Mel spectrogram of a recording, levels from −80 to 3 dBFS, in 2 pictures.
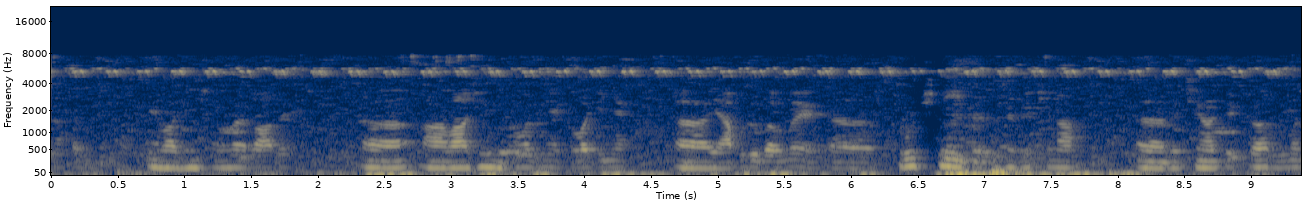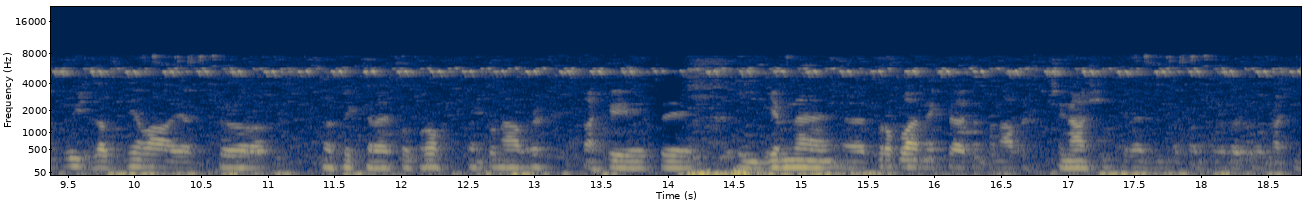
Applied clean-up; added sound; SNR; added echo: classical method log-MMSE.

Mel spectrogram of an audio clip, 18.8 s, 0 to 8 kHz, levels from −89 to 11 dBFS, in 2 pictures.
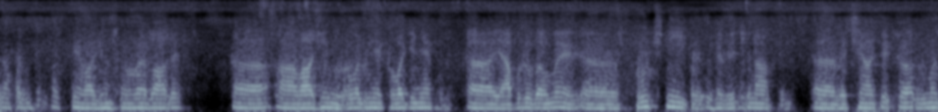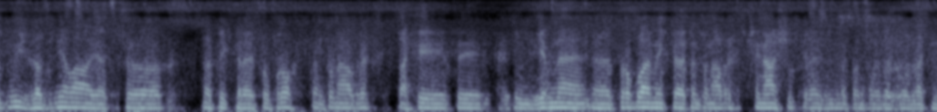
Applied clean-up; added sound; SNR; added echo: neural mask model Resemble Enhance denoiser.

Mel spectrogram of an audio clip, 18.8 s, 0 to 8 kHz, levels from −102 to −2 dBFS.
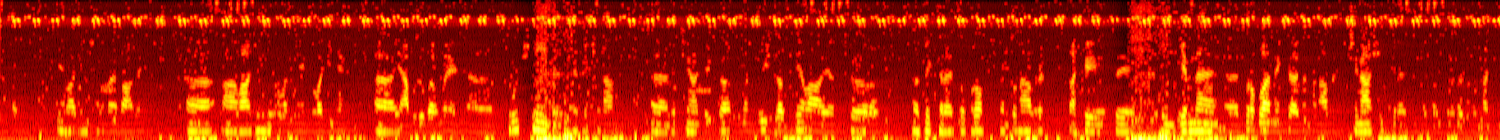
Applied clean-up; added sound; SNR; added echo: classical method spectral subtraction.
